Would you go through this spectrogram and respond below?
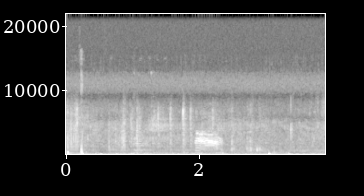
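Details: A two-coloured cat kept with a lizard gives one short, wavering meow partway through, with soft thumps and handling noises around it.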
